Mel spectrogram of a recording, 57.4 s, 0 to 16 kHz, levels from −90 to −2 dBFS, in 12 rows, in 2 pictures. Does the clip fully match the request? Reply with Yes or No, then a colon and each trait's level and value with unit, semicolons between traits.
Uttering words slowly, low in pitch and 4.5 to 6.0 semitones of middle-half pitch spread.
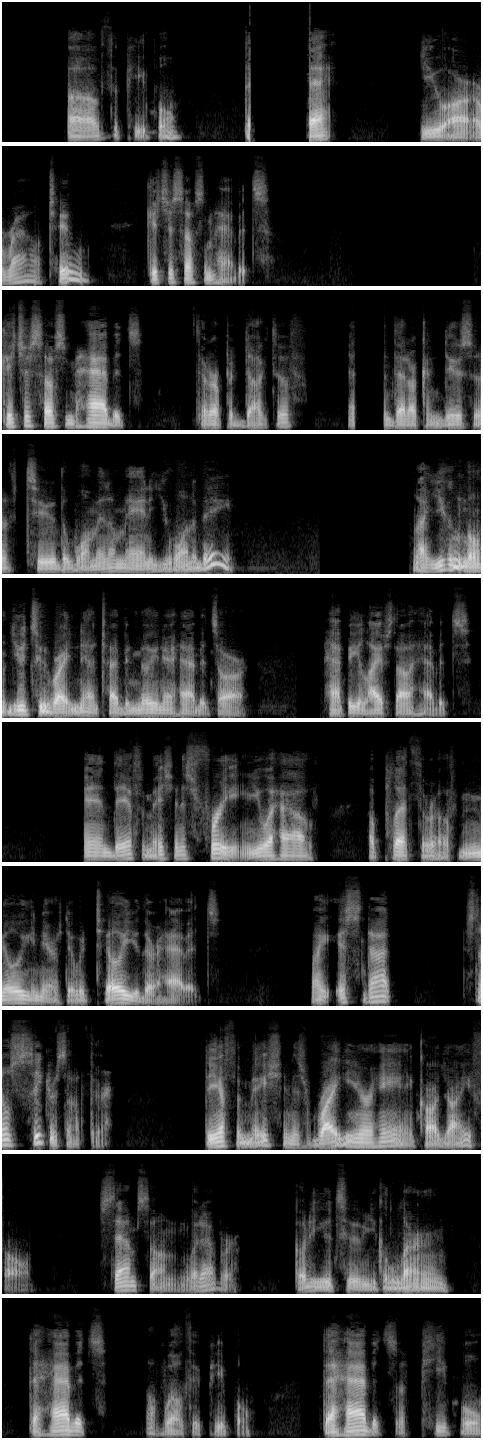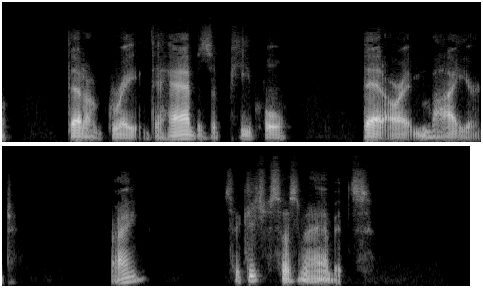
Yes: slow, 125 wpm; very low, 90 Hz; average, 5.3 semitones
